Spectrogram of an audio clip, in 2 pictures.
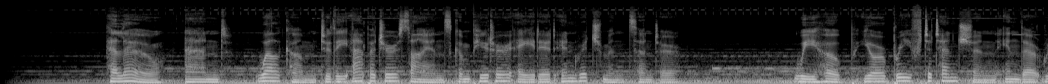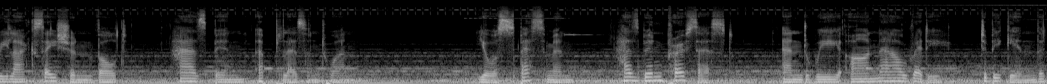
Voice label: Robot Unprocessed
